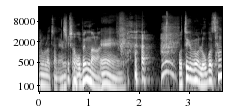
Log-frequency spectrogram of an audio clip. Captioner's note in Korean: 웃음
